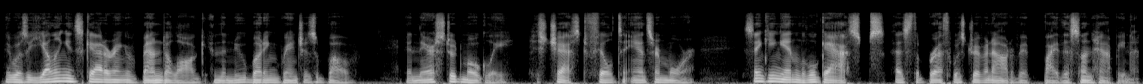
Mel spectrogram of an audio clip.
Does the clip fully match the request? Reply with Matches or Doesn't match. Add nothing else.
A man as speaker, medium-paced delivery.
Doesn't match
